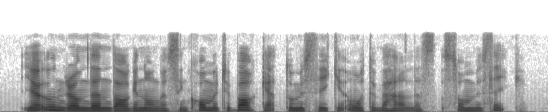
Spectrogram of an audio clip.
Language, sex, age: Swedish, female, 28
